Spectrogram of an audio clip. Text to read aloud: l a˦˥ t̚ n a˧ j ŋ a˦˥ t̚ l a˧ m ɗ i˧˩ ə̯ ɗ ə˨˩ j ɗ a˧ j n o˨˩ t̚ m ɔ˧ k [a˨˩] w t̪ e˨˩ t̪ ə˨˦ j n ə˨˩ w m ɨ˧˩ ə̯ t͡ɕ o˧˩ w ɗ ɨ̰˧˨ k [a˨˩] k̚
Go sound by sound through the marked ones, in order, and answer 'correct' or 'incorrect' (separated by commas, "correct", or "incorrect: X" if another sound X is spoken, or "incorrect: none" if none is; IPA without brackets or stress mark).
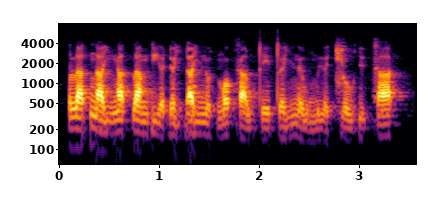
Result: correct, incorrect: a˦˥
